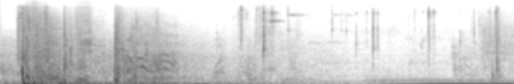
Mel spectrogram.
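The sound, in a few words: gunshots from a video game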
